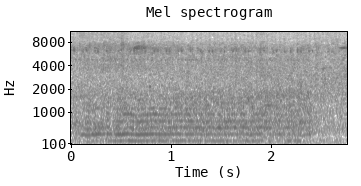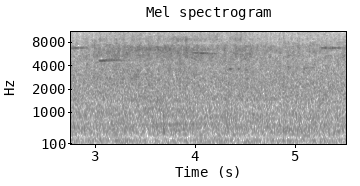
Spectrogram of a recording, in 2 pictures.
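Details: Bumblebee visiting flowers for nectar or in flight gives a low, even drone for about two seconds, then fades, leaving a steady high insect hiss and faint chirps.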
